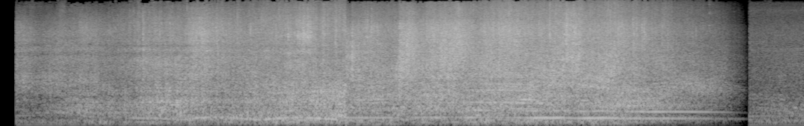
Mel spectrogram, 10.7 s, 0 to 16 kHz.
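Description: Small front-wheel-drive rally car (JN5 class, 1.5 litres or less) driving hard on a gravel stage. The engine note dips and climbs with gear changes over the first few seconds, then holds high and steady with gravel noise as it goes by, and fades away before the sound cuts off. A second car's engine starts right after the cut.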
